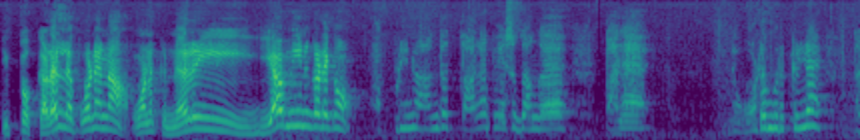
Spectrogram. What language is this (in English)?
Romanian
